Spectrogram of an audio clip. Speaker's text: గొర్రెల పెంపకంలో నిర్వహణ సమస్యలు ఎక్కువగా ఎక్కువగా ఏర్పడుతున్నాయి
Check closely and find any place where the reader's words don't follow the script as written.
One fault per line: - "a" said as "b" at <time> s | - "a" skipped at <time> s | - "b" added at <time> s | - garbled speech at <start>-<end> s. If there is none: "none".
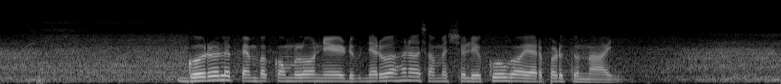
- "నేడు" added at 3.2 s
- "ఎక్కువగా" skipped at 5.2 s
